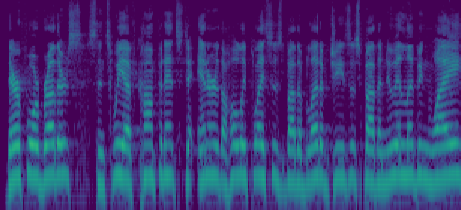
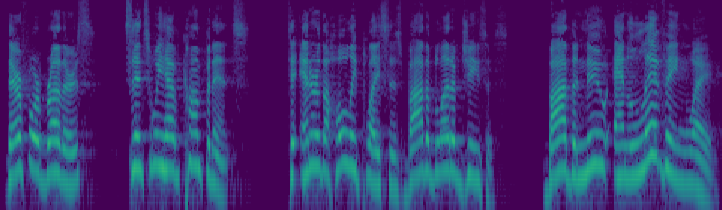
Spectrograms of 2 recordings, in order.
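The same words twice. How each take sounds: First: Said in the usual way. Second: Slower, weightier reread with each phrase pressed; preacher rereading the verse for the congregation, slow and emphatic. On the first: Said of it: "listen to that". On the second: Shown as a demonstration. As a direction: reread it so every phrase lands. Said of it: "That's why I had to reread it".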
